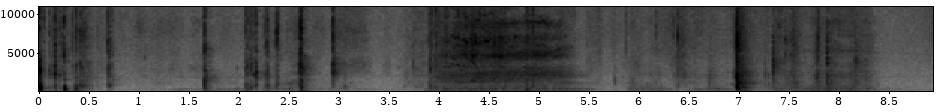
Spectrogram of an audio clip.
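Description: Oracle cards being shuffled and laid down on a cloth-covered table: soft clicks and taps, a stretch of card rustling about four seconds in, and a sharper tap about seven seconds in.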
